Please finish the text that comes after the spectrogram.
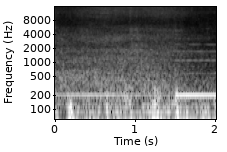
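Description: Steady seaside wind rushes and buffets across the microphone, with a dull surf-like roar underneath and a faint low hum; no one speaks.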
